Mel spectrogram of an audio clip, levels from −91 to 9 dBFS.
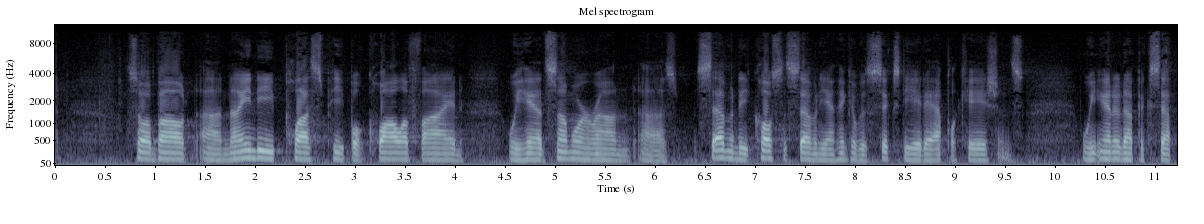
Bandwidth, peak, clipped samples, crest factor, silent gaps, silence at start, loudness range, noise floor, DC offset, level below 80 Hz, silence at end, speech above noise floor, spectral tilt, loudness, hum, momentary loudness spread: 10.5 kHz; -10 dBFS; under 0.1%; 18 dB; none; 0.05 s; 4 LU; -49 dBFS; 0.7%; -52 dBFS; 0 s; 23 dB; -6.5 dB/octave; -27 LUFS; none; 10 LU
